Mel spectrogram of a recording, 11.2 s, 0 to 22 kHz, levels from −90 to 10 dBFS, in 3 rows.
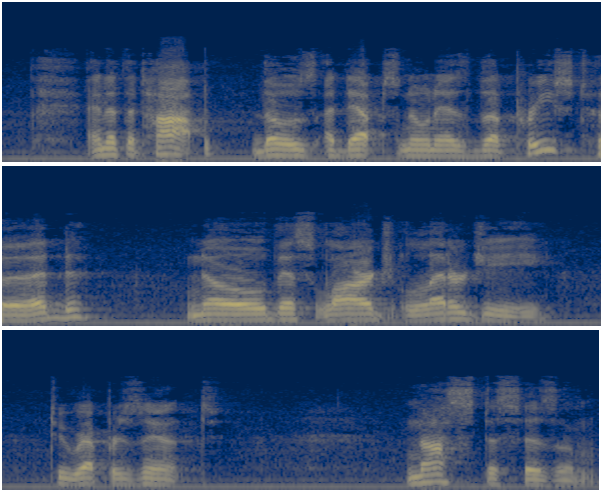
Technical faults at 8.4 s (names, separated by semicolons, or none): none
